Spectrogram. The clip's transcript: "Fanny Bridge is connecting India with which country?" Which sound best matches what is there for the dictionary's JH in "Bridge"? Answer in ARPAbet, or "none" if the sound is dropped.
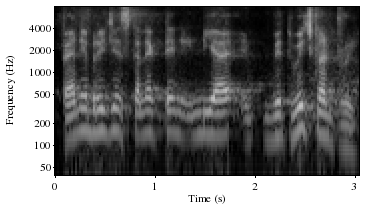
JH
